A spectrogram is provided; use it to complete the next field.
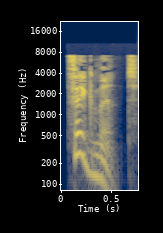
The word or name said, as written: figment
